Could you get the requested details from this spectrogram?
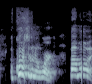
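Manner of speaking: angry, insistent, worked-up delivery. Retelling a character's reply to another character: imitating someone getting mad. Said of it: "she got all mad".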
